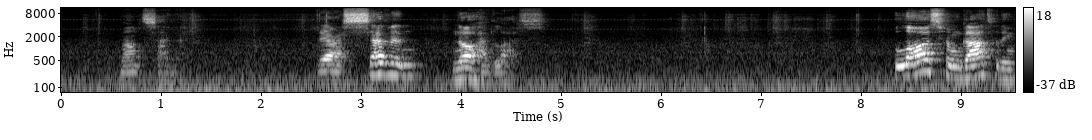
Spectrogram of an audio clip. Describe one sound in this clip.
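A man speaks calmly in short bursts, close by.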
